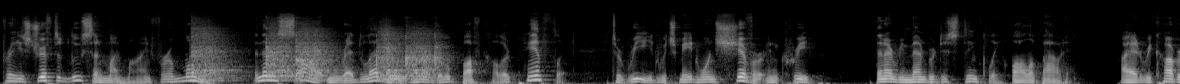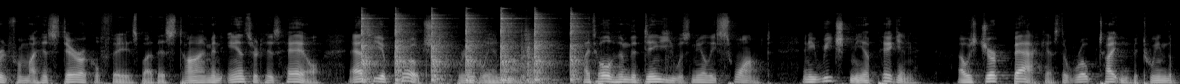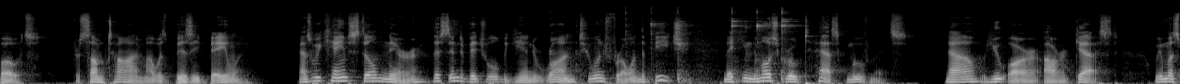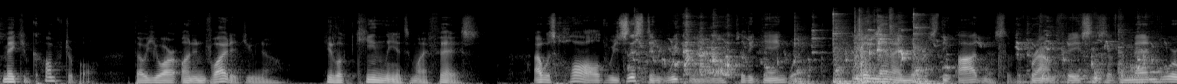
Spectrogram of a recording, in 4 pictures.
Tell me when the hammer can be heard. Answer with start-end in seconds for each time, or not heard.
1.9-4.5, 15.4-17.6, 29.1-31.6, 43.2-45.0.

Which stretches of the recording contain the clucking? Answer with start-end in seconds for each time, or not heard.
41.6-47.1.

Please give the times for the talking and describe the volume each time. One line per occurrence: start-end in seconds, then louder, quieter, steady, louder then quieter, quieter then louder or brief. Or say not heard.
0.0-47.1 steady.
